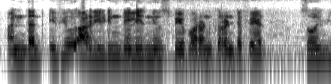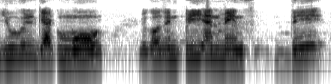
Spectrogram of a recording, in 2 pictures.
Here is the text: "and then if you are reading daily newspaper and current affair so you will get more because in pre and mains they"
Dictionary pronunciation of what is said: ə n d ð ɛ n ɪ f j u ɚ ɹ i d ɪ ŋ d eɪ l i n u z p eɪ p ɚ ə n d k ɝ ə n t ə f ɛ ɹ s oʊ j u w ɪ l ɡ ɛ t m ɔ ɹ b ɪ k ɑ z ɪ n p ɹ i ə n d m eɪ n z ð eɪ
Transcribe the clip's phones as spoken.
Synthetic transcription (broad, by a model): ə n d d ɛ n ɪ f j u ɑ ɹ i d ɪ ŋ d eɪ l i n u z p eɪ p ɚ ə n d k ɝ ə n t ə f ɛ ɹ s oʊ j u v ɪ l ɡ ɛ t m ɔ ɹ b ɪ k ɑ z ɪ n p ɹ i ə n d m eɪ n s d eɪ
